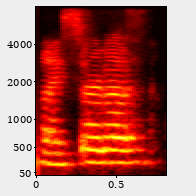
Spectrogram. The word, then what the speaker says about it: NYSERDA: NYSERDA.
